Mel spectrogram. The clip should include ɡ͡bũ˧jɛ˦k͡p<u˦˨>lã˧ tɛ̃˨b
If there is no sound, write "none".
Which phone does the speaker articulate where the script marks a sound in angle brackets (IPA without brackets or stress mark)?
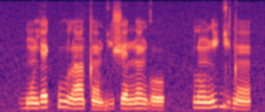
u˦˨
